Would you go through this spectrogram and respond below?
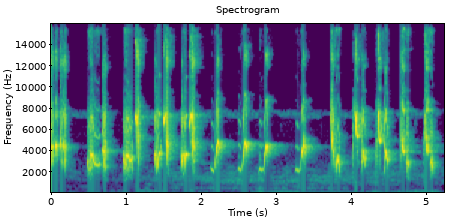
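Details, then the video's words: Long-tailed shrike giving its morning song to provoke other birds into answering: a steady run of crisp, high chirps, many with upward flicks, repeated about twice per second, with a faint low hum behind. "SENSASI CENDET GACOR PAGI HARI BIKIN BURUNG APAPUN EMOSI NYAUT BUNYI"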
